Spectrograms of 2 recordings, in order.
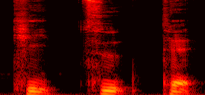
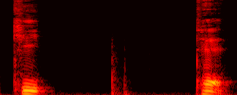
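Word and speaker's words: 切手: Mistake one Reading the small t out to loud like a regular t. Wrong. ki tsu te You pronounced the small t. Right. ki te ki te Prepare a T. Hold. Release.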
